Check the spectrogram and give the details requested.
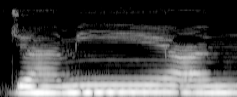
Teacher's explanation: İhva qaydasıdır. Tənvindəki nun hərfini burnumuzda tələffüz edərək bir əlif miqdarı uzadırıq.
